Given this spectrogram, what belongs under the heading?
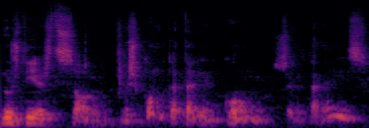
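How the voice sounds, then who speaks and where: A man speaks with a Portuguese accent, his voice somewhat breathy. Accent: Portuguese accent, kept deliberately. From Portugal. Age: 80s+. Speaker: former mayor. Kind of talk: interview storytelling. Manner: conversational, frequent fillers.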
